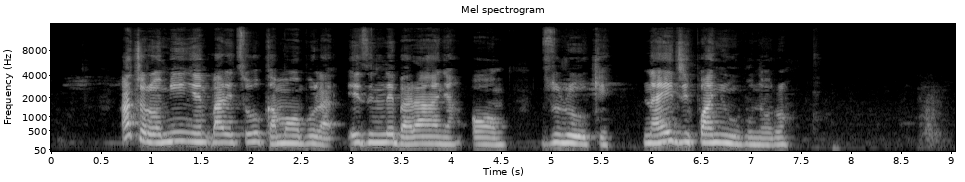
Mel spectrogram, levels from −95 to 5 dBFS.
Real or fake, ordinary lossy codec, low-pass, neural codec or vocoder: real; AAC, 64 kbps; 14.4 kHz; none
